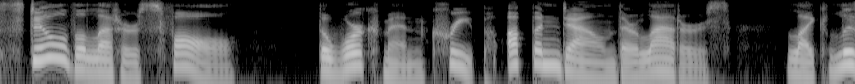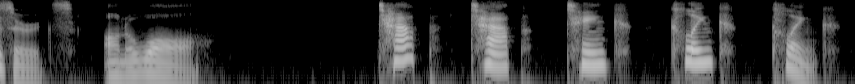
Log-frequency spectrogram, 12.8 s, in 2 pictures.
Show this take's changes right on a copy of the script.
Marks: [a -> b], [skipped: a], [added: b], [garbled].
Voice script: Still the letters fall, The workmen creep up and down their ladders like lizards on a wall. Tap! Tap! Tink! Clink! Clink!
Still the letters fall, The workmen creep up and down their ladders like lizards on a wall. Tap! Tap! Tink! Clink! Clink!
